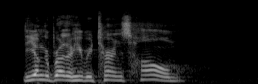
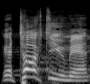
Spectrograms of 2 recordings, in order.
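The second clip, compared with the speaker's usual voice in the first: put-on tough kid confronting; 2 semitones higher, 9 dB louder, faster than usual. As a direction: get in his face with it. Nelson pushes.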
